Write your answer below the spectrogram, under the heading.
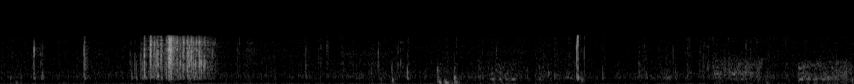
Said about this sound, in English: Or okay, let me shuffle the cards and ask.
